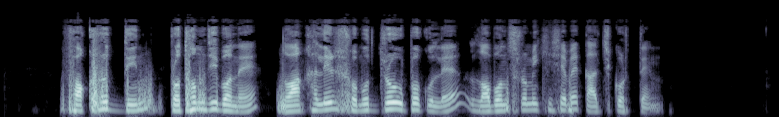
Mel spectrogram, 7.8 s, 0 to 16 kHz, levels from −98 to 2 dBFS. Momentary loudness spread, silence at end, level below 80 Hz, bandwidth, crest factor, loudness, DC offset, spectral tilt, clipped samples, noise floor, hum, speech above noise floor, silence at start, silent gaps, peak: 11 LU; 1.25 s; -64 dBFS; 9.4 kHz; 22 dB; -20 LUFS; under 0.1%; -5.5 dB/octave; under 0.1%; under -90 dBFS; none; over 70 dB; 0.6 s; none; 0 dBFS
